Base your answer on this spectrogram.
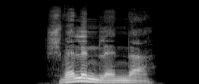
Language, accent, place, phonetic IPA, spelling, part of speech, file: German, Germany, Berlin, [ˈʃvɛlənlɛndɐ], Schwellenländer, noun, De-Schwellenländer.ogg
- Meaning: nominative/accusative/genitive plural of Schwellenland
